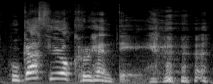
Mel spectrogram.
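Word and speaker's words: Hugáceo Crujiente: Hugaceo Crujiente. Oh, I pronounced that right.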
